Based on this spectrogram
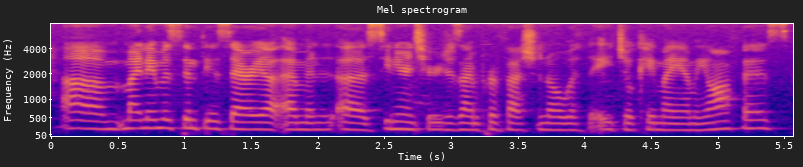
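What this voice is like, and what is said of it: Voice sounds unwell, not normal. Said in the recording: “excuse my voice, I don't always sound like this, but it's been a rough couple days”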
